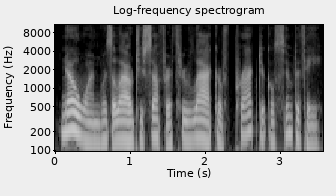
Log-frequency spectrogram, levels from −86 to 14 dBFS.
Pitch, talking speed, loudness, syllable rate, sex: 155 Hz, 185 wpm, -19 LUFS, 5.5 syllables/s, female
